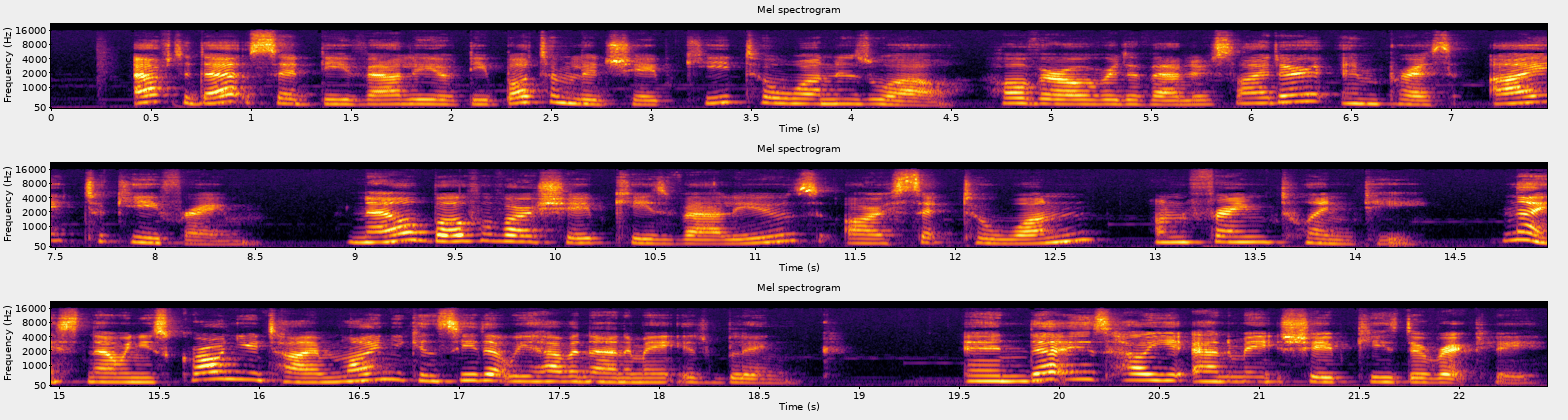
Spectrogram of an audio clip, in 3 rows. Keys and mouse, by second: 0.9-1.7 middle drag, 1.7-22.4 drag.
